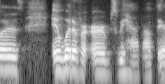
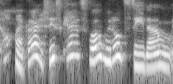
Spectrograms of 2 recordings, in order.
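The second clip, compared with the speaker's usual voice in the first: mock surprise; 10 semitones higher than usual. Family puzzled about cats.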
